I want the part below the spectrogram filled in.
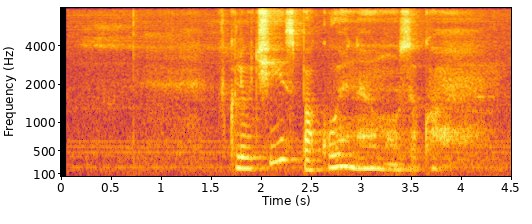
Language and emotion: Russian, neutral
